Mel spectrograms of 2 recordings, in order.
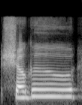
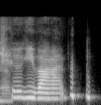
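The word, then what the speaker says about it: shou sugi ban: It's like shogu, something like that. It's like a way of Fun. Yeah. Shugiban.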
